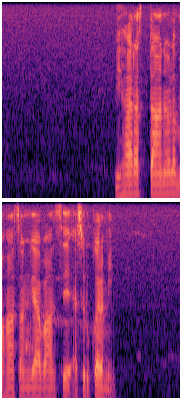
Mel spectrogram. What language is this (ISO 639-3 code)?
sin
